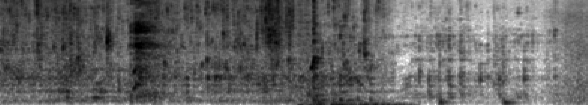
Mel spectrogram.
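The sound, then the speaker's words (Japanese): Running tap water as a child's hands are washed under it, a steady splashing trickle with small drips and splatters that drops to a quieter dribble near the end. “じゃあ、洗っていこうね。ジャバジャバ、ジャバジャバ、ジャバジャバ。”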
